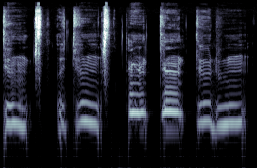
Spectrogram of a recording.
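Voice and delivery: high sung dun-dun riff, bouncing; hummed guitar riff. Shown as a demonstration. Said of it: "it has been doing this little riff".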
